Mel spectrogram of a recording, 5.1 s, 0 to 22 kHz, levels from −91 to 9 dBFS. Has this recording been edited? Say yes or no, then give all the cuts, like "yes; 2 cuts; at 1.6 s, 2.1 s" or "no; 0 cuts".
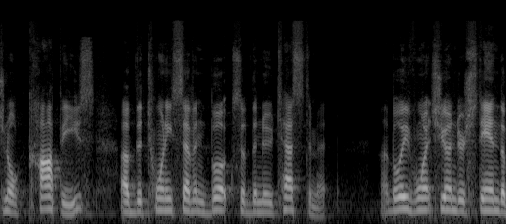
yes; 1 cut; at 3.7 s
